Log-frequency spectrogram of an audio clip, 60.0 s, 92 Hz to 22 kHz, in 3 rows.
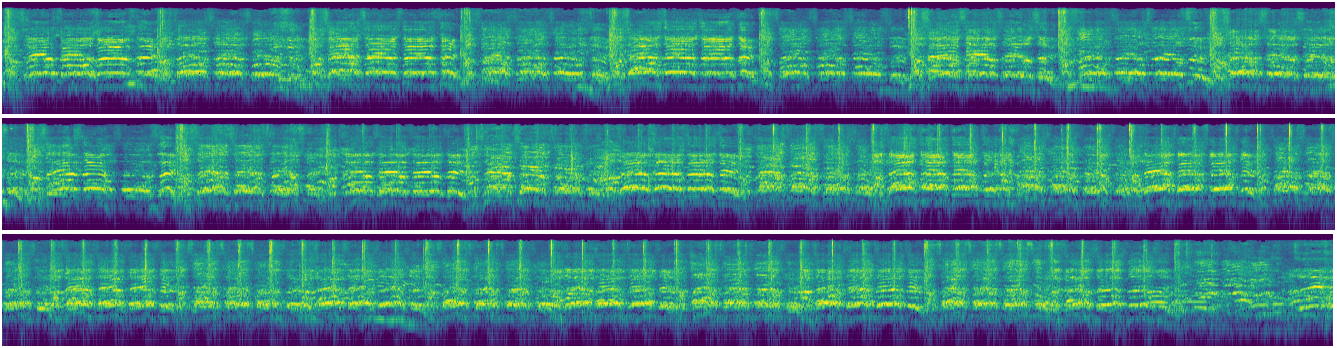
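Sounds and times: hands slapping chests: 0.0s - 0.4s, 2.2s - 2.7s, 4.6s - 5.1s, 9.1s - 9.6s, 11.3s - 11.8s, 13.6s - 14.1s, 15.8s - 16.2s, 18.1s - 18.6s, 20.2s - 20.7s, 22.6s - 57.8s
men chanting in unison: 0.0s - 58.3s.

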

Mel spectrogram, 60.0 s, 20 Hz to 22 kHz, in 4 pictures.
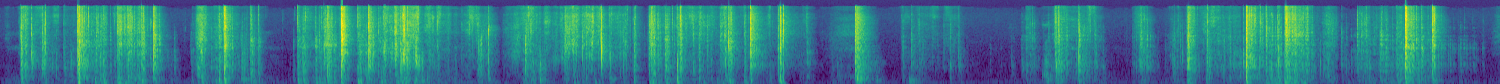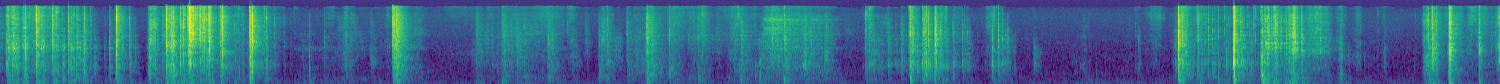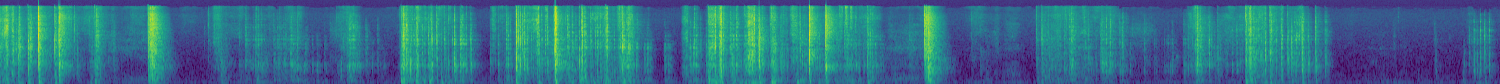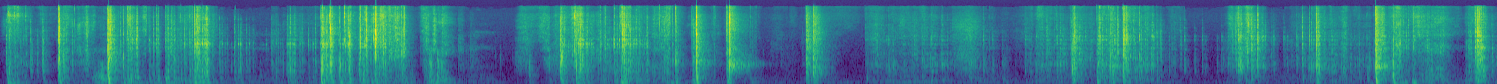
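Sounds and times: plastic cases clacking: 0.1s - 18.2s, 44.7s - 49.6s, 50.4s - 59.9s
paper rustling: 48.4s - 51.8s.

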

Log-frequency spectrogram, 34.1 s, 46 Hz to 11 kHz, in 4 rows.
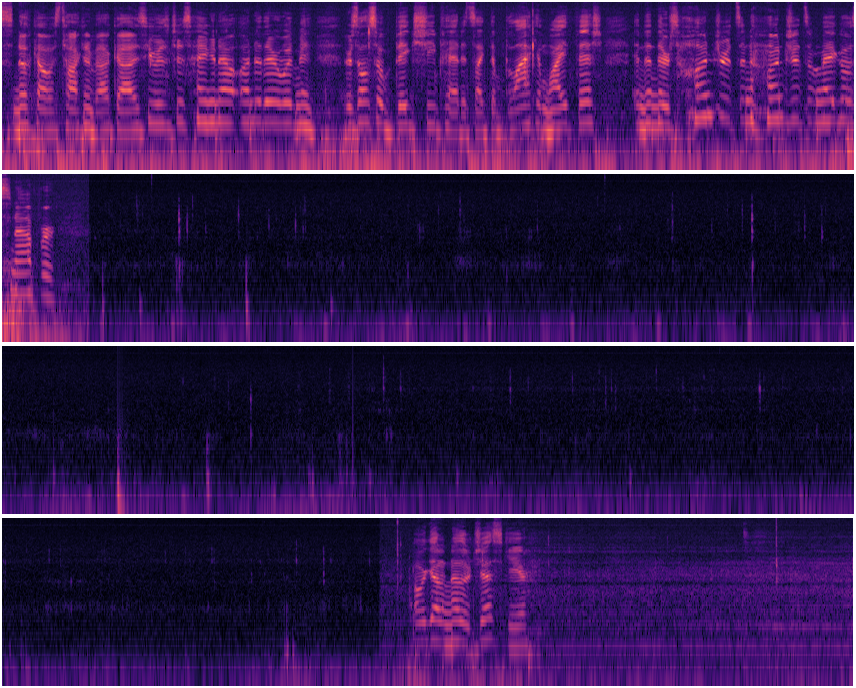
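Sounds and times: faint underwater clicks and ticks: 0.0s - 34.0s
low underwater rumble: 0.0s - 34.0s.

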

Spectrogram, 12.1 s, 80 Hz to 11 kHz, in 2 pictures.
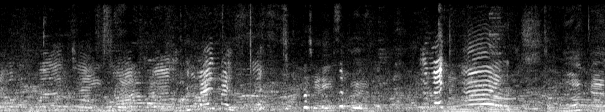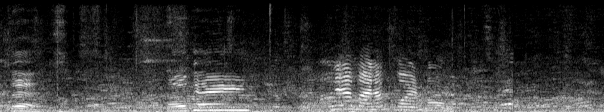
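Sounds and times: hubbub of chatter: 0.0s - 12.0s.

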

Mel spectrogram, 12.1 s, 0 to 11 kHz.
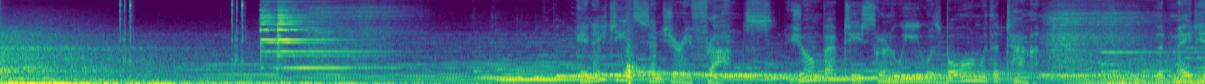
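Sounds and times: sharp click: 1.2s - 1.4s, 2.3s - 2.6s
bright bell ding: 2.6s - 4.3s
faint low music: 4.2s - 12.0s.

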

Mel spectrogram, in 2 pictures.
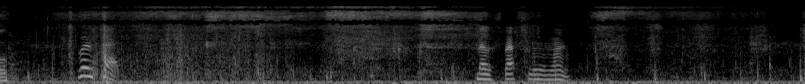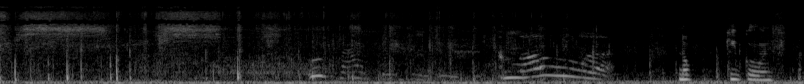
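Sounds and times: light footsteps: 0.0s - 16.0s
low steady hum: 0.0s - 16.0s
child speaking indistinctly: 0.6s - 1.4s, 4.5s - 6.0s, 10.8s - 14.4s.

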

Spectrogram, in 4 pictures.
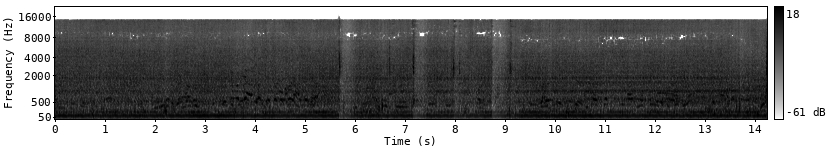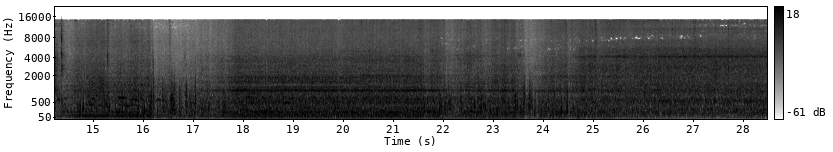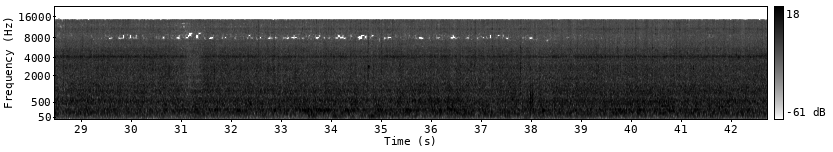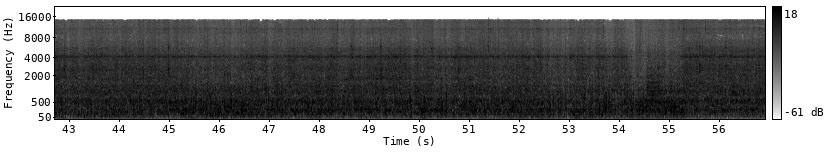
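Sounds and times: harvester machinery running: 0.0s - 56.9s.

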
